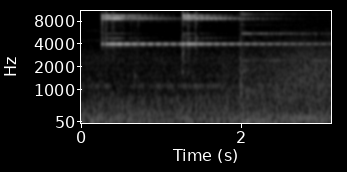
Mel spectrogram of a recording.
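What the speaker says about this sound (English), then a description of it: "The shaman's ringing a bell." A bell rung by a shaman in the video game Nine Sols gives three bright metallic strikes, each ringing briefly, over a low steady ambient drone.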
